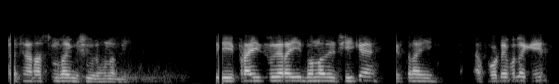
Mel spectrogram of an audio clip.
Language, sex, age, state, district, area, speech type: Punjabi, male, 30-45, Punjab, Mansa, urban, conversation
